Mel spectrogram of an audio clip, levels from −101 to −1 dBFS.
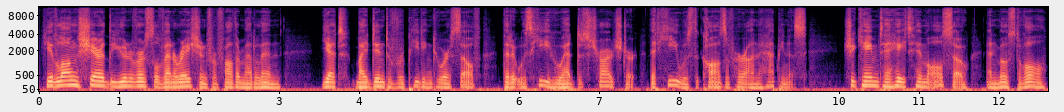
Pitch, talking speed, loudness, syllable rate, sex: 115 Hz, 205 wpm, -20 LUFS, 5.9 syllables/s, male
